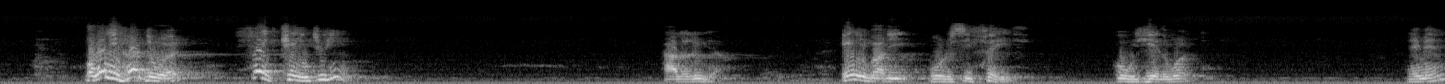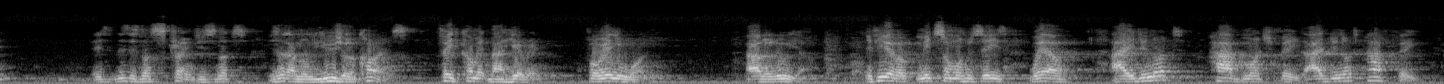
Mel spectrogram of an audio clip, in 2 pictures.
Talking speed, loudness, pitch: 125 wpm, -17 LUFS, 115 Hz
